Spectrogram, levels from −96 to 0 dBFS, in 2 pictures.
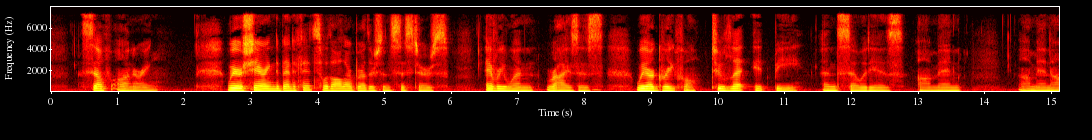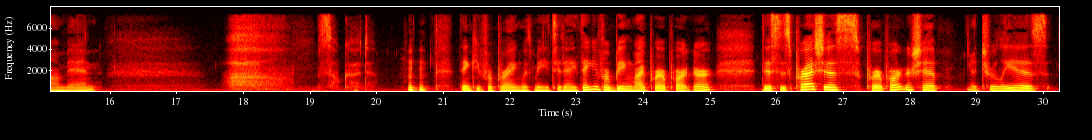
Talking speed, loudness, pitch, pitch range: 105 wpm, -24 LUFS, 170 Hz, 155-190 Hz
